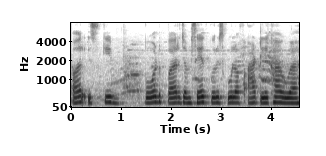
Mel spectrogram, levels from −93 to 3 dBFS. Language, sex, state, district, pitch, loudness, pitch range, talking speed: Hindi, female, Jharkhand, Palamu, 185 Hz, -14 LUFS, 180-195 Hz, 145 wpm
